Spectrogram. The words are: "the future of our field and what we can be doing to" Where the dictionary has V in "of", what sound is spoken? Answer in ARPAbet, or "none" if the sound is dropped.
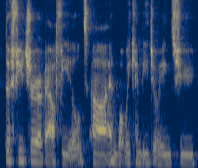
V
